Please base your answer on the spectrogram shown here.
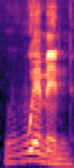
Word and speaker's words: women: of the fact that this word was once pronounced as we man in the plural because while we have one woman we have two women so we can still hear the I sound that is still a relic from the time when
